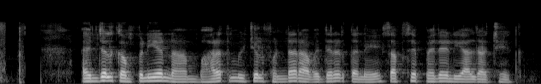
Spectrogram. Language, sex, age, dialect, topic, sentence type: Magahi, male, 18-24, Northeastern/Surjapuri, banking, statement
